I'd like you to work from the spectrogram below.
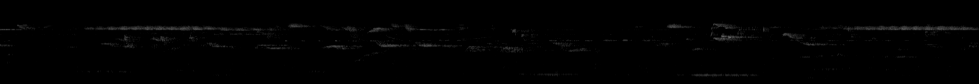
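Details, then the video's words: Birds singing together at dawn: a dense overlapping wash of thin high chirps, trills and short sliding whistles from several distant birds, with a steady high insect-like hiss and soft background noise throughout. "Canto dos Pássaros,ao amanhecer"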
